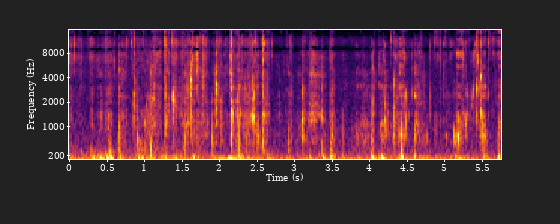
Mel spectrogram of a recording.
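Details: Maria, an elderly pug, munching on treats with rapid moist chewing and crunching, many short clicks packed closely across the clip, low constant background hum indoors.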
